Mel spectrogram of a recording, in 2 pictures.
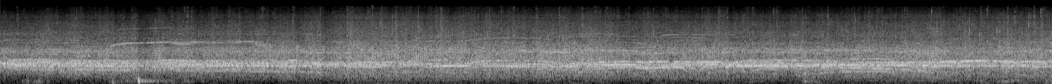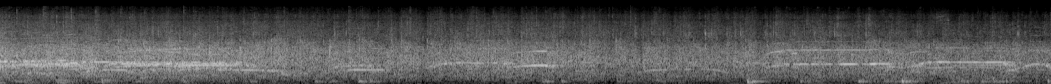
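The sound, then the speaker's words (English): Loud applause and cheering from a live comedy show audience in Auckland, with whoops rising above the dense clapping before the noise eases a little and carries on. “Put your hands together and make incredible guilty feminists welcoming, woohooing Auckland noises for Ali Moore!”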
